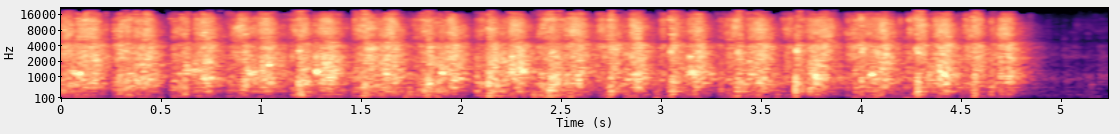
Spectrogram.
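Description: Ice rattles hard inside a metal cocktail shaker wrapped in a tea towel as a drink is shaken, a loud, steady, rapid clatter of rhythmic shakes lasting nearly five seconds before stopping abruptly. No one speaks.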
